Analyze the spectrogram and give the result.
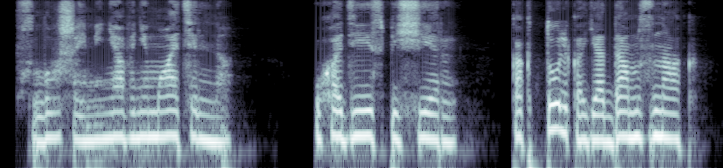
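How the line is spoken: Old woman whispering. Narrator (Russian): старуха прошептала

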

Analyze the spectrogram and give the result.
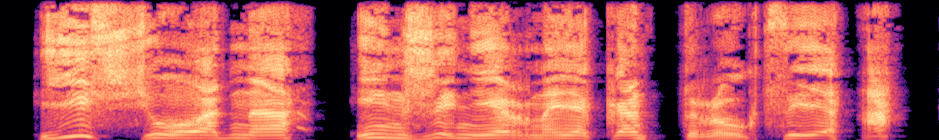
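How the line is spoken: Exclaiming, choking with laughter. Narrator (Russian): воскликнул Проспера, давясь судорожным хохотом

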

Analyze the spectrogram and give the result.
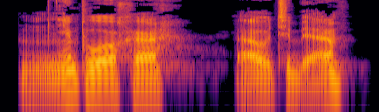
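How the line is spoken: Dry question after pause. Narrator (Russian): сухо спросил он, помолчав

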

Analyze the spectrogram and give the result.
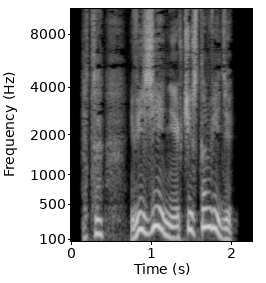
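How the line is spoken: Excited, agitated. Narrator (Russian): взволнованно произнесла Гермиона

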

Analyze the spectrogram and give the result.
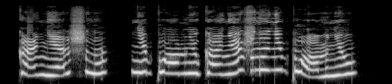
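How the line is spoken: Bitter sobbing, sage. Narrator (Russian): мудрец горько зарыдал

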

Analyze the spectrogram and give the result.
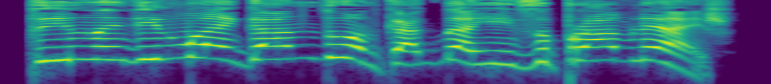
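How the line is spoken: Grinning shout. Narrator (Russian): крикнул он, ухмыляясь

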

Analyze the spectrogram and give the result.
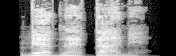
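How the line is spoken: Sorrowful sigh. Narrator (Russian): горестно выдохнул Джек

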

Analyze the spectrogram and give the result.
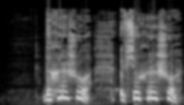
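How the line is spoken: Moved, touched voice. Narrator (Russian): растроганным голосом произнес Женя

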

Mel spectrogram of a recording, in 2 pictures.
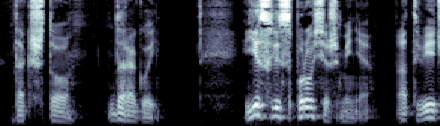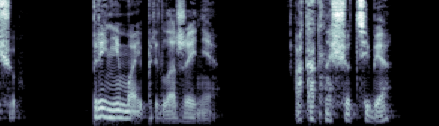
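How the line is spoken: Quiet, thoughtful. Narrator (Russian): Эрнест тихо продолжил

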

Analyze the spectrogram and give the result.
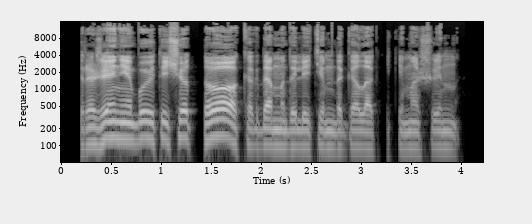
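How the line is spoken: Gloomy. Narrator (Russian): мрачно сказал я ему

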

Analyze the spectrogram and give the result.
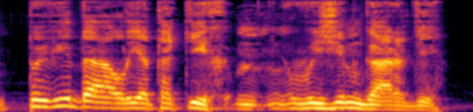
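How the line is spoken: Snorting. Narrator (Russian): хмыкнул Мэри

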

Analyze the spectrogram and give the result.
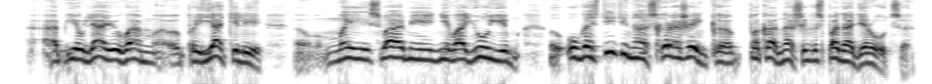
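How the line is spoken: Feigned sick, hoarse voice. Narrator (Russian): Этот пройдоха прикинулся, будто он болен, говорил хриплым голосом

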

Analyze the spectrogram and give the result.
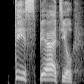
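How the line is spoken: Angry shout. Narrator (Russian): злобно крикнул Денбору Есариан

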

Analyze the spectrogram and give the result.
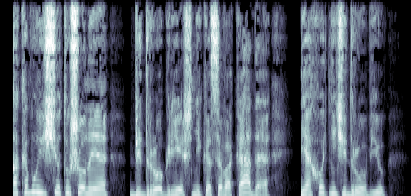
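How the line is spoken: Gentle, conciliatory. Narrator (Russian): Моя умничка ласково попыталась погасить конфликт еще в зародыше

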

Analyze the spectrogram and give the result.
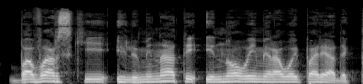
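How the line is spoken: Dejected voice. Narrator (Russian): произнесла она упавшим голосом

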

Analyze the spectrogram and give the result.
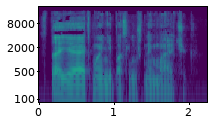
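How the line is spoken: Demanding. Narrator (Russian): потребовал Ибалар

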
